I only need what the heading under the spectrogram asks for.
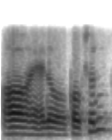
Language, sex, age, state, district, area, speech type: Assamese, male, 60+, Assam, Charaideo, urban, conversation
